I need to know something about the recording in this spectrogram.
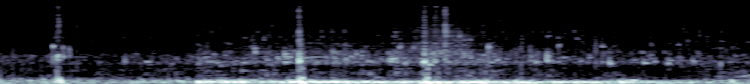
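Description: Air bubbles from a diver's breathing gurgle loudly underwater.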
